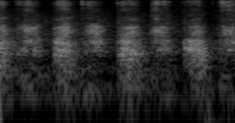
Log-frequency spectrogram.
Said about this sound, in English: just going to sand this slightly because maybe I can get some of that green off that way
